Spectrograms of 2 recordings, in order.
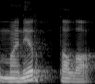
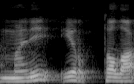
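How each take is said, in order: First: The two words are run together as one. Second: The two words are said as separate units.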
